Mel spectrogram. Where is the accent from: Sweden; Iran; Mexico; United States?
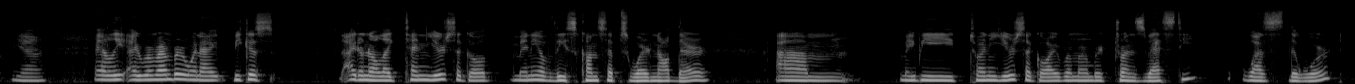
Mexico; La Paz, Baja California Sur; now in Victoria, Canada; we are both from La Paz, Mexico.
